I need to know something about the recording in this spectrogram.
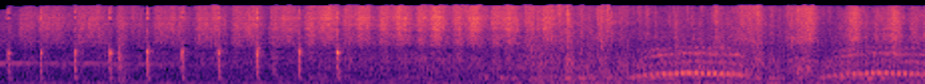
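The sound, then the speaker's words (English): Pigeons coo twice, low and rolling, at a pigeon coop in a Beijing hutong as they are called home, after a quick run of about nine evenly spaced taps, all over a steady outdoor rumble with no one speaking. “is back at the pigeon coop in his old hutong, ready for another day in the express mail van.”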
